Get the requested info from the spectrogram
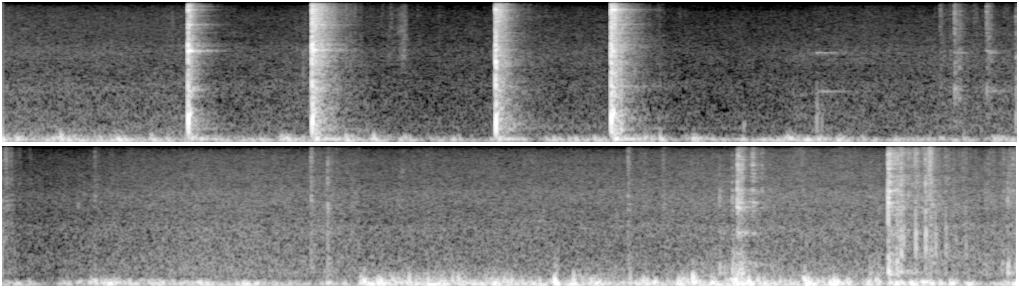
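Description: Hammer striking a cold chisel to cut through steel wire on a wooden stump: four sharp metallic blows with a short ring, about a second in and over the next two seconds. A low rumble and a couple of weaker knocks follow near the end.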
